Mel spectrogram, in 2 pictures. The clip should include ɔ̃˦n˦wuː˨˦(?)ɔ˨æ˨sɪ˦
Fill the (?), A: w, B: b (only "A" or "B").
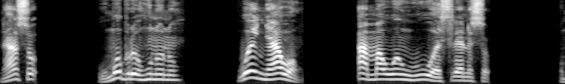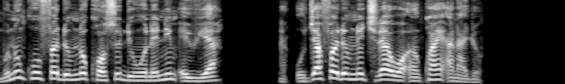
A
